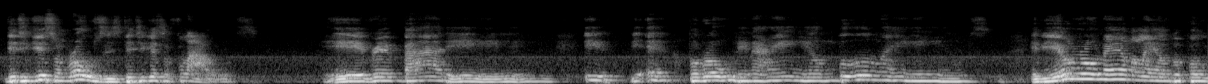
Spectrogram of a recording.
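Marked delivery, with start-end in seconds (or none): 3.2-9.9 slow drawn-out call. Acted. Comic calling out his catchphrase to viewers, slow and drawn out. 10.3-12.1 quick throwaway pace; fast rattled-off. Acted. Comic repeating his catchphrase fast and offhand.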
